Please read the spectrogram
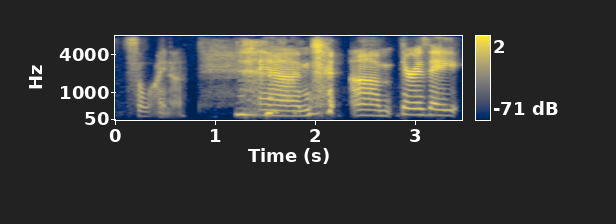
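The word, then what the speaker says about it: Celina: with it actually looks like Selena but it's pronounced Salina and um there is a an amazing barbecue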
